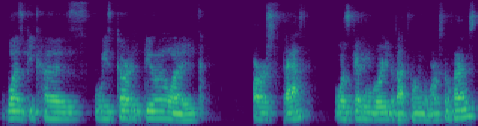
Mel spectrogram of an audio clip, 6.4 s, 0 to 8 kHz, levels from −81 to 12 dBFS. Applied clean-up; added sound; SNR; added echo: neural mask model DeepFilterNet 3.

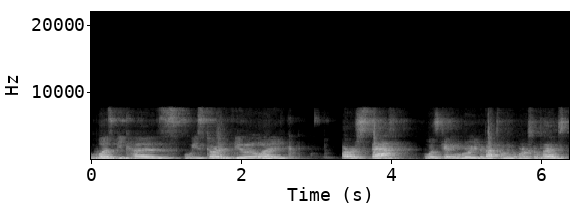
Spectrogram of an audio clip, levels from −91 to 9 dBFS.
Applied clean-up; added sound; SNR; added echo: neural separator model SepFormer DNS4.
